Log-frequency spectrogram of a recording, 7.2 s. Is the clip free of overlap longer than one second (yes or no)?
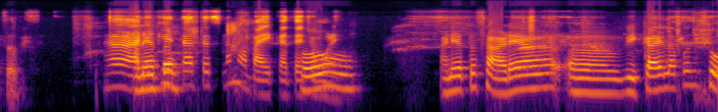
yes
